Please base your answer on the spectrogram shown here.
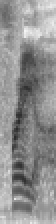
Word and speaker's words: Freya: F Freya. Freya I think. Yeah. Again I'm pretty sure that's how her name is pronounced being played by good old Emily Blunt.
